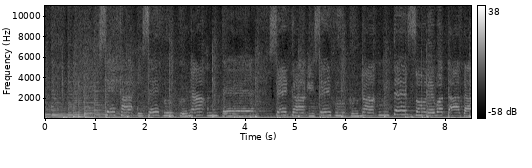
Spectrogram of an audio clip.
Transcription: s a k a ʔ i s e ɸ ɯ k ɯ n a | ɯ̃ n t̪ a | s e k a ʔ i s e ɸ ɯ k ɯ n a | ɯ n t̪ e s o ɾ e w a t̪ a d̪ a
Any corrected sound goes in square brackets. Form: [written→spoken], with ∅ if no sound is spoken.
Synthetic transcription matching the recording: s [a→e] k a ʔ i s e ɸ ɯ k ɯ n a | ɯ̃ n t̪ [a→e] | s e k a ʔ i s e ɸ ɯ k ɯ n a | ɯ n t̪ e s o ɾ e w a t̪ a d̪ a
